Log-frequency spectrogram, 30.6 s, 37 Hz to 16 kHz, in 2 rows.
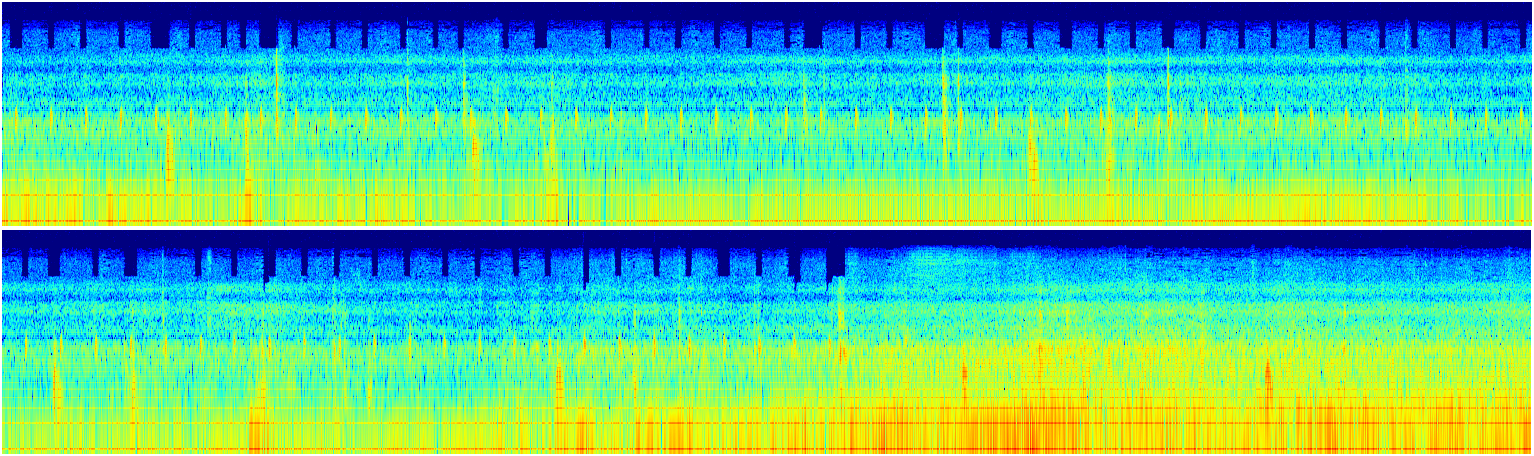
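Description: Road and engine noise inside the cabin of a 2020 Toyota Corolla, heard through the dashcam's microphone: a steady low rumble with faint clicks about once a second, growing louder near the end as the car drives off.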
